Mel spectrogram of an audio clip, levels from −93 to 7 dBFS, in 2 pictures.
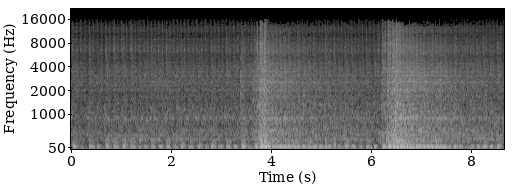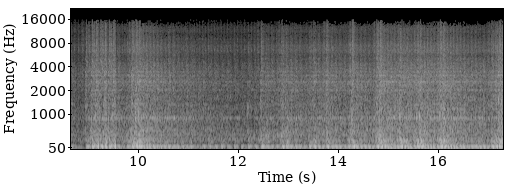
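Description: An everyday-sound recording stutters five times, as one short piece of about 171 ms replays with hard joins at 0.85–1.37 s (three times), 2.39–2.73 s, 5.12–5.29 s, 9.22–9.56 s and 10.92–11.09 s. This repeated buffer fault, fitting an 8192-sample buffer, arises when fresh audio arrives late and the last block plays again, dropping a fraction of a second each time.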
